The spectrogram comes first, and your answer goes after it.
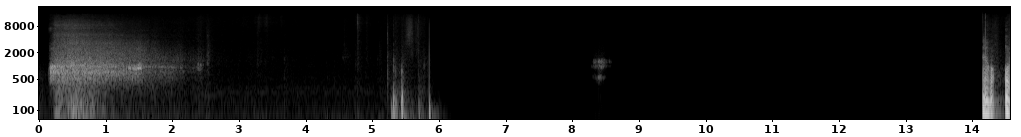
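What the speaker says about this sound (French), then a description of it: "Une grande inspiration." A deep, audible breath drawn in during a guided breathing exercise, a soft airy rush lasting a couple of seconds, followed by long silence with a few faint, brief sounds.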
